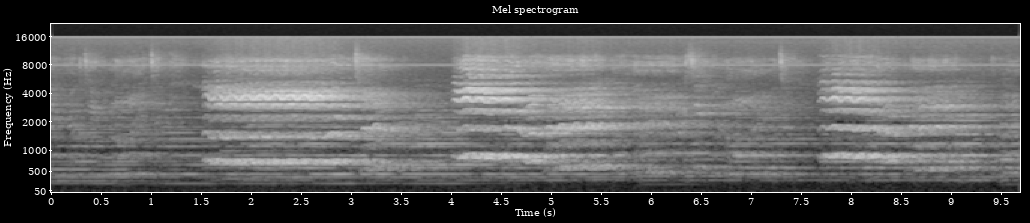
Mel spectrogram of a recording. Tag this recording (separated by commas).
Music, Female singing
